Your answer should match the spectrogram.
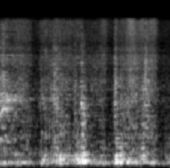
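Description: A person's voice, rising and falling in short broken stretches.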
